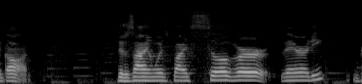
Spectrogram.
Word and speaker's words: Silver Varity: The design was by Silver Varity, which I've apparently been mispronouncing the whole time because I'm dyslexic. thought it's severity. It is silver varity.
